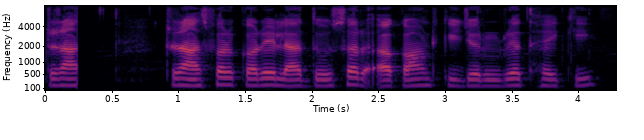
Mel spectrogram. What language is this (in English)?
Magahi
